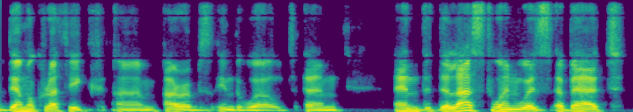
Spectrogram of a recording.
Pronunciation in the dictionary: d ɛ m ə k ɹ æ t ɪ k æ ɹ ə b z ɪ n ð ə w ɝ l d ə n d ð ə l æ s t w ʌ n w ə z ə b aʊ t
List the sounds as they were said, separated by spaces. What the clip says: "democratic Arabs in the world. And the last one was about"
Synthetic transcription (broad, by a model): d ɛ m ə k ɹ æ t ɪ k æ ɹ ə b z ɪ n ð ə w ɝ l d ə n ð ə l æ s t w ʌ n w ə z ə b aʊ t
